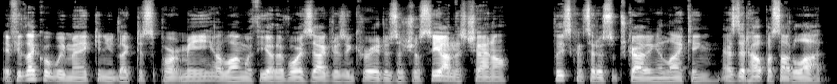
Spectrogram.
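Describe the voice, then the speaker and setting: A man's voice: lowish voice, steady tone, quick pace. A man giving a scripted introduction as the host of a channel.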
